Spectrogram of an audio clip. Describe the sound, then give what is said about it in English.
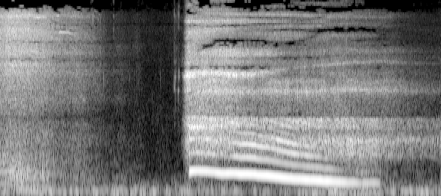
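A person takes a deep breath in, heard as a soft airy inhale, then lets out a long, loud voiced sigh whose pitch slowly falls before it fades. “Take a nice big breath.”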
